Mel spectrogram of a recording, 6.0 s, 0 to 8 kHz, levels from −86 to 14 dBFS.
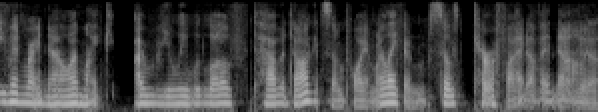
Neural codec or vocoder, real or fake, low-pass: codec, 16 kHz in and 24 kHz out, 1.1 kbps, FireRedTTS-2 codec; fake; 7.2 kHz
